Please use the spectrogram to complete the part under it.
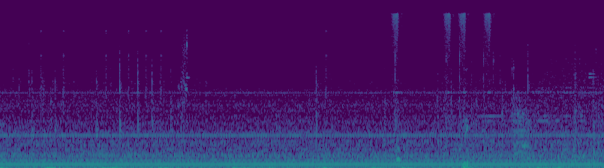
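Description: Game menu clicks tick as items are selected.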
